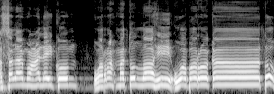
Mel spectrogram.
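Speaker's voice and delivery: energetic, high-pitched, spirited, full-throttle delivery. Showing how to open with the greeting at a dai festival contest, full of energy. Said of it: "langsung gas. ... itu kasih semangat memang".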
